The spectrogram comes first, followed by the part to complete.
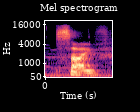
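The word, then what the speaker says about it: Sadhbh: How do you say it? Scythe. Scythe. Like S I V E.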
